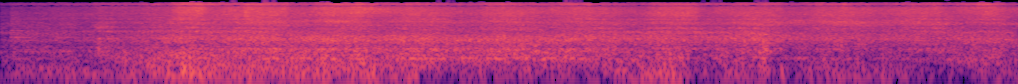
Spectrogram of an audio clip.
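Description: Limited express electric train running past a station platform at speed: a rush of wheel and air noise with a steady hum underneath. It swells about two seconds in and eases off after about eight seconds.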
